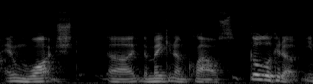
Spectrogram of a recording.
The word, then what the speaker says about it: Klaus: making of cloths cloud let's get how they pronounced it Klaus Netflix is 2d animated Santa Claus film that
